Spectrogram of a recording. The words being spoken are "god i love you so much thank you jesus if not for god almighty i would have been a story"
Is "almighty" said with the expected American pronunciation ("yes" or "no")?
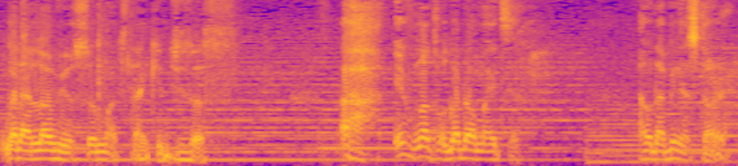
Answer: yes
